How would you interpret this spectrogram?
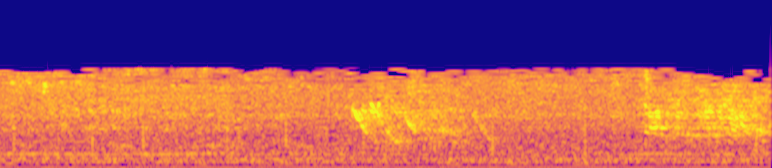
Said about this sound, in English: What is it? Police car. A police car is very often visits this part.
